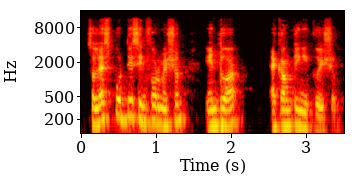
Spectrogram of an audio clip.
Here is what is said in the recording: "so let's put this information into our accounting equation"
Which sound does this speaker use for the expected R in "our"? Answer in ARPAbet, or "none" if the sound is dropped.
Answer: R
